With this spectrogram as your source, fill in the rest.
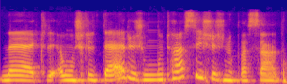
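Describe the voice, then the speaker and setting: Speaking at a fairly slow pace, a woman has an unremarkable speaking voice. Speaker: historian and teacher. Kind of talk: casual interview conversation.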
